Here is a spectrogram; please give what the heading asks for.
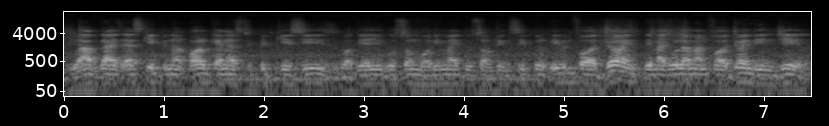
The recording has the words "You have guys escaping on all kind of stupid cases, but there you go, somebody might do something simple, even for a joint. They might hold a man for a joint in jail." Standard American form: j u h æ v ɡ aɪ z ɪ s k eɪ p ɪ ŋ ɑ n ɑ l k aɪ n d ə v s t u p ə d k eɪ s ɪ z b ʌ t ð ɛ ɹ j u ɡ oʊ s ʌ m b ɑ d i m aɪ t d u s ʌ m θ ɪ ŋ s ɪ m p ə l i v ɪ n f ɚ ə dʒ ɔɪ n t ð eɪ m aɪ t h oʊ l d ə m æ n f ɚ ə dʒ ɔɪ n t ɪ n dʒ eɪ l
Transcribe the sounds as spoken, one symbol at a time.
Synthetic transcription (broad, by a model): j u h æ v ɡ aɪ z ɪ s k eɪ p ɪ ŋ ɑ n ɑ l k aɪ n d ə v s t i p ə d k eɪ s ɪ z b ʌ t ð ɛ j u ɡ oʊ s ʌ m b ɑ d i m aɪ t d u s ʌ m t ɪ ŋ s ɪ m p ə l i v ɪ n f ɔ ə dʒ ɔɪ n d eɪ m aɪ t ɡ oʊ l ə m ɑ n f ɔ ə dʒ ɔɪ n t ɪ n dʒ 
